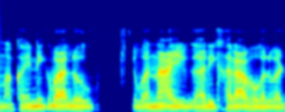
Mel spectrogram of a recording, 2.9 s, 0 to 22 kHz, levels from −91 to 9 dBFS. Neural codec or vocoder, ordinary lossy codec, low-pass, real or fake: none; none; none; real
